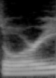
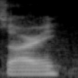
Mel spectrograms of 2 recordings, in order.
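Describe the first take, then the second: First: It is said with a Canadian-style pronunciation. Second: It is said with a plain American pronunciation. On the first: "to make fun of people who say sorry like that" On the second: "it's just sorry"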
